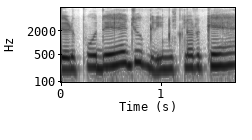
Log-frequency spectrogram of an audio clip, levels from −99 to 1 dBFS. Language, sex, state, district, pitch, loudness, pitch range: Hindi, female, Chhattisgarh, Jashpur, 235 Hz, -13 LUFS, 210-250 Hz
